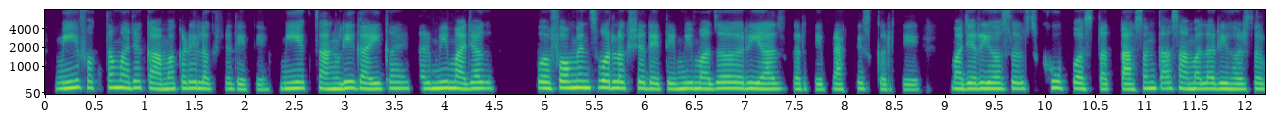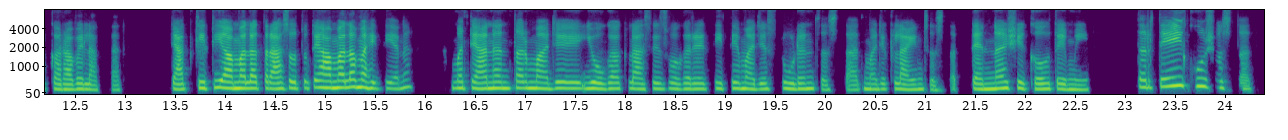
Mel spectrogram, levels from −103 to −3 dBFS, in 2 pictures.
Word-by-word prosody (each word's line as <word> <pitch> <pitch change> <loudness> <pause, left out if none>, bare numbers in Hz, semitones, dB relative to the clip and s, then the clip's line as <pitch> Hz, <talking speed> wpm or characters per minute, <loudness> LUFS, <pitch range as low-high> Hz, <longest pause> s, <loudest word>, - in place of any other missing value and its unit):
मी 220 +3 +5
फक्त 230 +1 -6
माझ्या 235 -1 +3
कामाकडे 205 +2 0
लक्ष 200 -2 -3
देते. 175 -1 -7
मी 205 +1 +3
एक 215 - -1
चांगली 195 +2 +3
गायिका 195 0 0
आहे 215 0 -2 0.2
तर 205 - -1
मी 215 +2 +6
माझ्या 210 -1 +3 0.6
परफॉर्मन्सवर 230 +2 +4
लक्ष 220 -1 0
देते, 195 0 -2
मी 200 +2 +2
माझं 205 +1 +1
रियाज 195 -1 +1
करते, 190 -1 -6
प्रॅक्टिस 195 +1 -6
करते, 175 -1 -8 0.4
माझे 200 0 +1
रिहर्सल्स 205 0 0
खूप 225 -2 -2
असतात. 195 -2 -3
तासंतास 205 +2 -1
आम्हाला 195 0 0
रिहर्सल 190 0 0
करावे 180 0 0
लागतात. 165 -2 -7 0.5
त्यात 180 -2 +1
किती 225 +3 +1
आम्हाला 220 -1 +6
त्रास 205 0 +1
होतो 220 0 -1
ते 250 - +1
आम्हाला 240 +1 +6
माहिती 215 -5 +2
आहे 200 - -4
ना. 230 +5 -4 0.5
मग 225 - +1
त्यानंतर 215 +1 +2
माझे 215 -1 +2 0.3
योगा 205 -1 +1
क्लासेस 195 -1 -4
वगैरे 195 0 -2
तिथे 205 +1 -3
माझे 190 -2 0
स्टुडंट्स 200 -1 -2
असतात, 165 0 -10
माझे 185 -1 -3
क्लायंट्स 185 -1 -2
असतात 150 -3 -12 0.2
त्यांना 195 +2 +3
शिकवते 195 -3 -1
मी. 170 -1 -2 0.5
तर 250 -1 -1
तेही 295 +3 +5
खुश 285 -3 0
असतात. 125 - -9
200 Hz, 155 wpm, -23 LUFS, 190-215 Hz, 0.6 s, मी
